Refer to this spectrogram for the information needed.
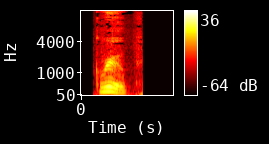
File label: "group", spelling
